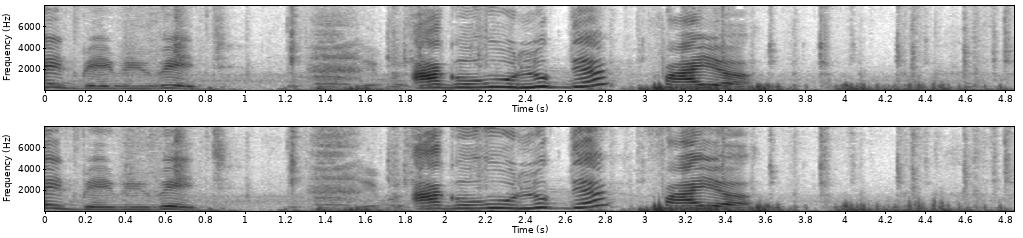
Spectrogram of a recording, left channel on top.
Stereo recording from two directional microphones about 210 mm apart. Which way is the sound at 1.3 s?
Centre (ahead or behind).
